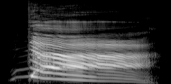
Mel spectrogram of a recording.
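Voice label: Sniper cheers, Russian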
